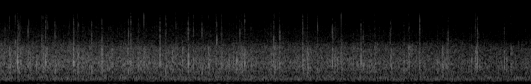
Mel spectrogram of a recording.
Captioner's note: all clapping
